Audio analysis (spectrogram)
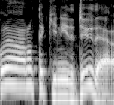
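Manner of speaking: high, fast brush-off; mock dismissive captain. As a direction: wave the idea away lightly. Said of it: "he was like".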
